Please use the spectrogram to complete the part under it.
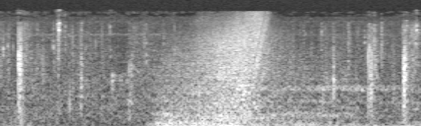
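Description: A rushing whoosh sweeps past.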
